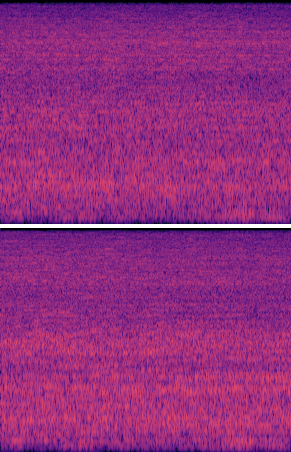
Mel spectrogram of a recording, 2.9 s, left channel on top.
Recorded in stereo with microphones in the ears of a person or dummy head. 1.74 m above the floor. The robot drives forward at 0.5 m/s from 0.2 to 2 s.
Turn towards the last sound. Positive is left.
turn(degrees=-50)  # may be behind; listen again after turning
